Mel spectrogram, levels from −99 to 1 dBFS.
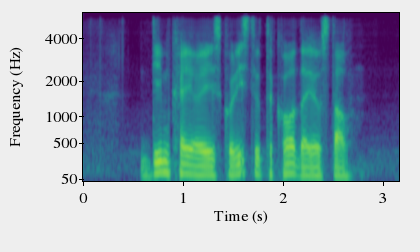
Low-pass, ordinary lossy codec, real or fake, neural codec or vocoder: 5.4 kHz; none; fake; codec, 16 kHz, 0.7 kbps, FocalCodec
